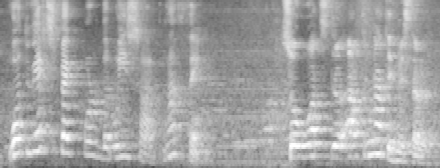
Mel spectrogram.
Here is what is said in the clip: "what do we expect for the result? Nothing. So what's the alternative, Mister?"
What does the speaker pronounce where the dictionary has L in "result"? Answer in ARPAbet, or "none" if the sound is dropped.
none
